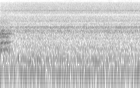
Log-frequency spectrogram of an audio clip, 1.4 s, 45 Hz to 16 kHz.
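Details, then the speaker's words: MerCruiser 3.7L (MCM 470) marine engine, off, being turned by hand for a leak-down test while chasing slow overnight coolant loss: a steady airy hiss of air escaping through the valves as they open and close, felt near the power stroke; no problem found overall. "okay now we've got a lot of leak here at hissing as the valves open and close now that that was the uh Power Stroke we just hit I can feel it at the flywheel"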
